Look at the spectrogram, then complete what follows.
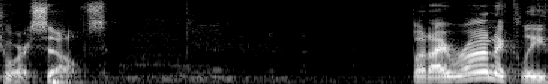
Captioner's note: laughter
